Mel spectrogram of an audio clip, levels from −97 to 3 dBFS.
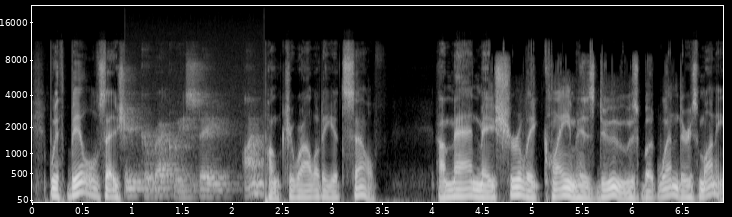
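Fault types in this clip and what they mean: Switch to a distant microphone: from 0.93 to 2.32 s the speech turns hollow and roomy, drops roughly 10 dB and gains a room-noise floor about 30 dB below the speech, then snaps back. The likely cause is the close microphone dropping out, leaving a farther pickup carrying the sound.
Bluetooth SBC bit pool drop: from 4.56 to 6.53 s the treble goes dull and a gritty grain settles over the speech. The encoder cut its bit pool from 31 to 11, around 83 kbps, starving the upper sub-bands and coarsening the rest.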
